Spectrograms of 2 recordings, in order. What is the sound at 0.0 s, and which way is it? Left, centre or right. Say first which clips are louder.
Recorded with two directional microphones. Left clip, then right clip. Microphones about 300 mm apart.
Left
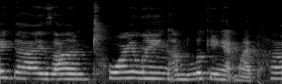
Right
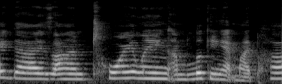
Speech: right 5 dB; right.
